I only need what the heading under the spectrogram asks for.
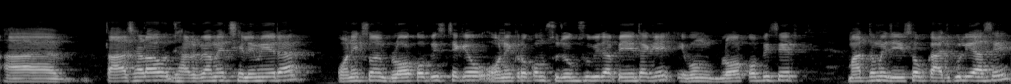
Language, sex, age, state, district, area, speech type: Bengali, male, 30-45, West Bengal, Jhargram, rural, spontaneous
